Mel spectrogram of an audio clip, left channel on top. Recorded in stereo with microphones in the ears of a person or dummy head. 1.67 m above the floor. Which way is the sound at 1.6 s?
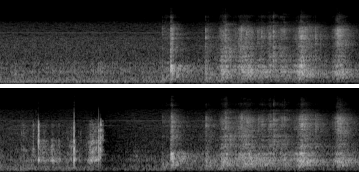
50° left (ahead or behind).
